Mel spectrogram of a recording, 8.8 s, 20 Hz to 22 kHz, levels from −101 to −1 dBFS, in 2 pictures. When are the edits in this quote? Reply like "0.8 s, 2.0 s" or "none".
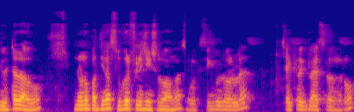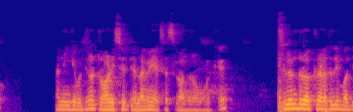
2.3 s, 4.6 s, 7.9 s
